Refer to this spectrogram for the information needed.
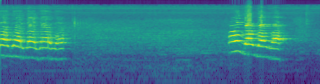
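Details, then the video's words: Household Eclectus parrot, aged five, that picks up words and noises heard at home. Two nasal, voice-like utterances separated by a quiet pause of about two seconds, in a small room. "Eclectus Parrot Talking"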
